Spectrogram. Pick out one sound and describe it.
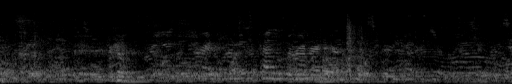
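A crowd of men and women chatter in a room.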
